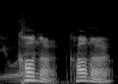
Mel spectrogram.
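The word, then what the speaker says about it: colonel: 커널. 발음이. 커널.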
